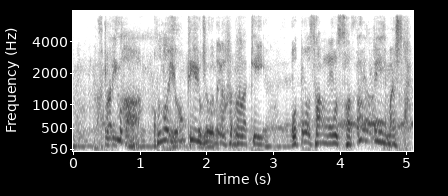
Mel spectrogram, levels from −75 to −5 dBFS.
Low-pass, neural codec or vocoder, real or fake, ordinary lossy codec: 7.2 kHz; codec, 24 kHz, 1.5 kbps, HILCodec; fake; none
